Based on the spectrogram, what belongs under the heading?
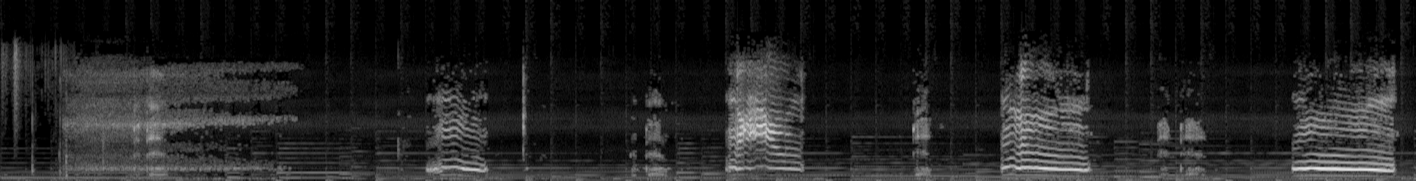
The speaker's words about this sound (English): The cats do want to give me fuzzy greetings from Lydia and...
